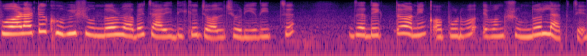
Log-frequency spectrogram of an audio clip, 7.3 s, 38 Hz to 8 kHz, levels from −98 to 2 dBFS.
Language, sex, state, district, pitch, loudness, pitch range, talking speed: Bengali, female, West Bengal, Dakshin Dinajpur, 275 Hz, -20 LUFS, 245-310 Hz, 120 wpm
